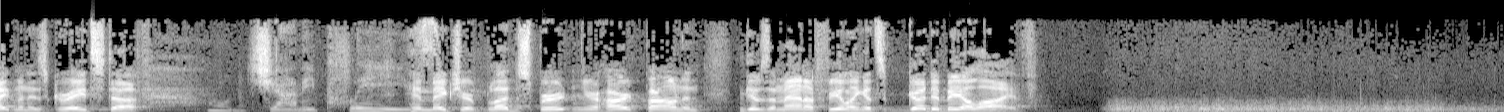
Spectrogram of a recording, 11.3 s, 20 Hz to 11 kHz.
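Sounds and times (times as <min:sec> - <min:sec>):
speech: 0:00.0 - 0:08.7
thunder rumbling as a storm approaches: 0:08.3 - 0:11.2.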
